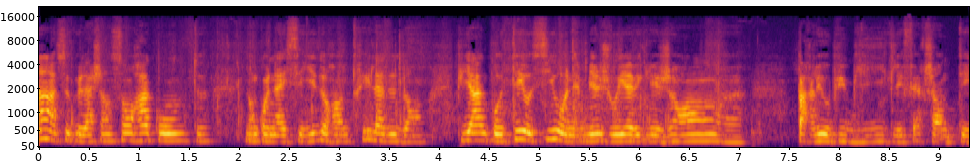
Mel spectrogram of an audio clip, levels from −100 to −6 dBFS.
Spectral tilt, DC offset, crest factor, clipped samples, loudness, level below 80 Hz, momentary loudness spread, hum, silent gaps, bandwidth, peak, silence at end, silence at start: -4 dB/octave; under 0.1%; 22 dB; under 0.1%; -23 LUFS; -78 dBFS; 14 LU; none; none; 16 kHz; -2 dBFS; 0 s; 0 s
